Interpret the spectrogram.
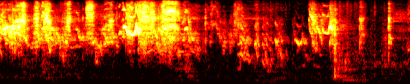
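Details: Happy budgerigars of a breeding pair give loud, raspy warbling chatter at first, easing into softer scattered chirps, then a final short squeaky burst.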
